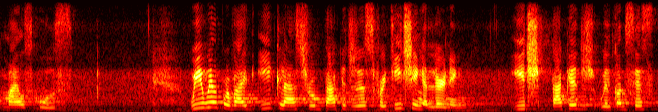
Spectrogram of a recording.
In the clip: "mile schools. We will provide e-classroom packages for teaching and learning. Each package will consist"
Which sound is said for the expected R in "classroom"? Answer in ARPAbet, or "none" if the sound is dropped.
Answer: R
